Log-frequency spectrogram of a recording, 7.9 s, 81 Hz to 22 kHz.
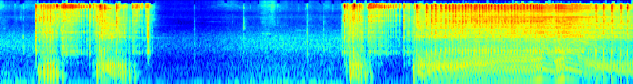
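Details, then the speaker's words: Husqvarna 372XT chainsaw, dead cold, after rebuild with new piston, machined squish for more compression: quick cord pulls, then fires and settles into steady crisp buzzing idle without misses; normal, snappier start-up. "So I'll start it up, it's dead cold. I think there's a feel in there though. But it's more snappier."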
